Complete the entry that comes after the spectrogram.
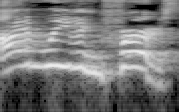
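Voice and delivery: put-on very high, sudden yelled outburst. Retelling how a date jumped up and yelled before running out of the bar: retelling a yell. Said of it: "jumps up and yells".

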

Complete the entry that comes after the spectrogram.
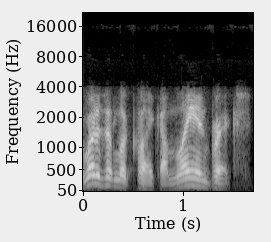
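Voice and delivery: acted short, surly, terse delivery with attitude. Retelling a story of a worker answering tourists: imitating a terse, bad-attitude reply. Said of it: "in a very, uh, terse tone, with a bad attitude".

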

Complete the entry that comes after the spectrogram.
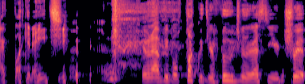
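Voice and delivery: low grumbled rant, held back from yelling. Retelling a favorite movie scene, imitating Jonah Hill muttering under his breath. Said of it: "under his breath".

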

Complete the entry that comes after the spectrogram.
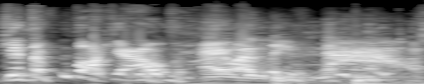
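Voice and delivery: put-on angry outburst. Imitating someone ending the podcast by flipping the table: imitating someone flipping out. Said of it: "him just flipping the table".

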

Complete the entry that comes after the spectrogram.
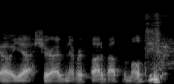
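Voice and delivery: dry, heavily sarcastic, dismissive tone. Retelling how he answered a woman's question, imitating his sarcasm. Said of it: "he sarcastically's like".

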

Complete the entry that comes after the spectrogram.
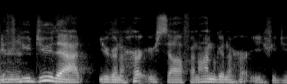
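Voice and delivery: put-on mock-bullying voice. Describing their inner protector, the speaker acts it out in a mock-bullying voice. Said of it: "a little more like a bully".

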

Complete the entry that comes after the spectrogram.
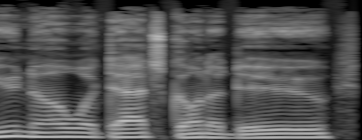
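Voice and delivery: put-on whiny donkey voice. Retelling his own complaint about a project in a whiny Eeyore voice. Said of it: "I'm like Eeyore".

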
